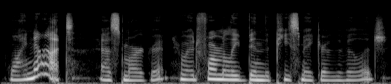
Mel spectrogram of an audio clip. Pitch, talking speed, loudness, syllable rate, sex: 215 Hz, 200 wpm, -20 LUFS, 7.7 syllables/s, female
